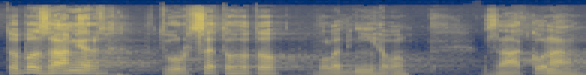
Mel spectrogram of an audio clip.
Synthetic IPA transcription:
t̪o̞bɪlzaːmɲɛɾt̪vuːɾt͡sɛt̪oɦot̪o̞vo̞lɛbɲiːɦo | zaːko̞na

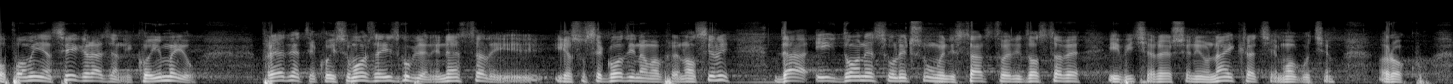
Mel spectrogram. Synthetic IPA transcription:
opo̞miɲemsʋiɡɾad͡ʑanʔḭko̞jiimajṵ | pɾe̞ːd̪me̞t̪e̞ko̞jisumo̞ʒd̪aizɡubʎe̞nḭnest̪alḭjeɾsuse̞ɡo̞d̪inamapɾḛno̞sili | d̪aixd̪o̞ne̞sulit͡ʂnouminist̪aɾst̪voilid̪o̞st̪aʋe | ibit͡ɕḛɾeːʃe̞niunajkɾat͡ɕḛmːo̞ɡṵt͡ɕḛm | ɾo̞ku̥

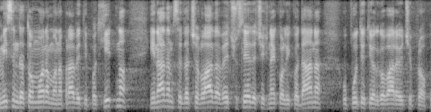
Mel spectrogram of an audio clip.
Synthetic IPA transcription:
mislimd̪at̪o̞mo̞ːɾamo̞napɾaʋit̪ipo̞d̪xit̪no̞ | inaːd̪amse̞d̪at͡ɕe̞ʋlˠaːd̪aʋe̞t͡ɕuslʲʎʲje̞d̪e̞t͡ɕixne̞ko̞liko̞d̪aːna | upuːt̪it̪io̞d̪ɡo̞ʋaːɾajut͡ɕipɾo̞ːpi̥s

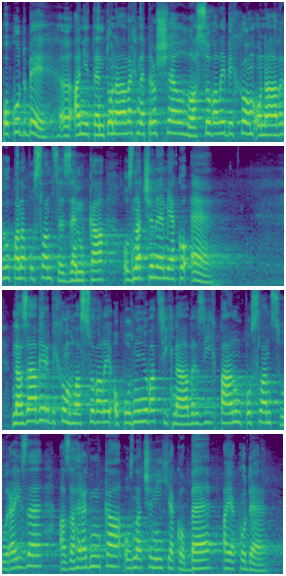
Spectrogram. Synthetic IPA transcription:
po̞kud̪bɪ | ʔaɲɪt̪ɛnt̪o̞naːvr̩xnɛpɾo̞ʃɛlɦlaso̞valɪbɪxo̞mʔo̞naːvr̩ɦupanapo̞slant͡sɛzɛmkaʔo̞znat͡ʃɛnɛːmjako̞ʔɛː | nazaːvjɛɾbɪxo̞mɦlaso̞valɪʔo̞po̞zmɲɛɲo̞vat͡siːxnaːvr̩ziːxpaːnuːpo̞slant͡suːɾajzɛʔazaɦɾadɲiːkaʔo̞znat͡ʃɛniːxjako̞bɛːʔajako̞dɛː

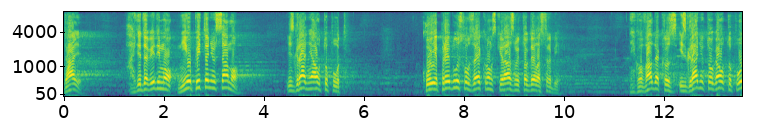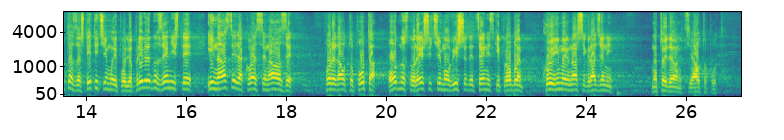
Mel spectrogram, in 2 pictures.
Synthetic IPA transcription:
d̪aʎe̞̰ | ajd̪e̞d̪aʋid̪imo̞nijeupiːt̪aɲusamo̞̰ | izɡɾaːd̪ɲeaut̪o̞puːt̪ḁ | kʰo̞jije̞pɾe̞d̪uːslˠo̞ʋzae̞kono̞mskiɾaːzʋo̞jt̪o̞ɡd̪e̞ːlasr̩bḭjḛ | neɡo̞ʋalˠd̪akɾo̞zizɡɾaːd̪ɲut̪o̞ːɡaut̪o̞puːt̪azaʃt̪it̪it͡ɕe̞muipo̞ʎo̞pɾiʋɾe̞d̪no̞ze̞mʎiʃt̪e̞ | inaːsiʎako̞jase̞nalaze̞ | po̞ɾe̞d̪aut̪o̞puːt̪ao̞d̪no̞sno̞ɾe̞ːʃit͡ɕe̞mo̞ʋiʃe̞d̪e̞t̪senijskipɾo̞ble̞mko̞jiimajunaʃiɡɾad͡ʑani | nat̪o̞ːjd̪eonit̪siaut̪o̞pṵːt̪ḁ

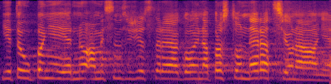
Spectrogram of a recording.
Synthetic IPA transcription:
jɛt̪o̞uːpl̩ɲɛjɛdno̞amɪslɪms̬ɪʒɛst̪ɛɾɛaɡovalɪnapɾo̞st̪o̞nɛɾat͡sɪo̞naːlɲɛ

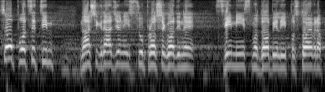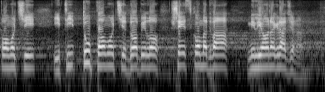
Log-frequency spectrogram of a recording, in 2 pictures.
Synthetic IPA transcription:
saopo̞t̪sjet̪im | naʃiɡɾad͡ʑanisupɾo̞ʃleɡo̞d̪ine̞ | sʋimismo̞d̪o̞bilipost̪oeʋɾapo̞mo̞t͡ɕiː | t̪uːpo̞mo̞t͡ɕje̞d̪o̞bilˠo̞ʃe̞ːst̪̚ko̞mad̪ʋaː | milio̞ːnaɡɾad͡ʑana̰

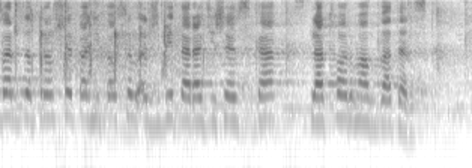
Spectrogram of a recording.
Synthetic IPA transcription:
baɾd̪zɔpɾɔʂɛpaɲipɔsɛwɛlʐbʲjɛt̪aɾad͡ʑiʂɛfskaplat̪fɔɾmaɔbɘvat̪ɛlskḁ

